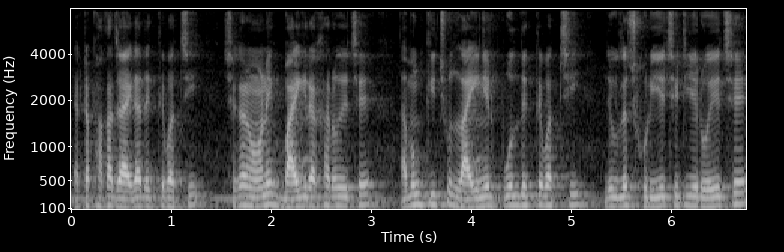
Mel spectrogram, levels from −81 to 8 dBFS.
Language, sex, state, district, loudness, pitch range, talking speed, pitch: Bengali, male, West Bengal, Malda, -19 LUFS, 130-145 Hz, 195 wpm, 135 Hz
